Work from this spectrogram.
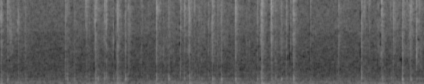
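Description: Fingertips type on the plastic keys of a dark grey laptop keyboard, producing a steady run of short, bright clicks and taps. The keystrokes sound at an uneven pace over a low, steady background hum.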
